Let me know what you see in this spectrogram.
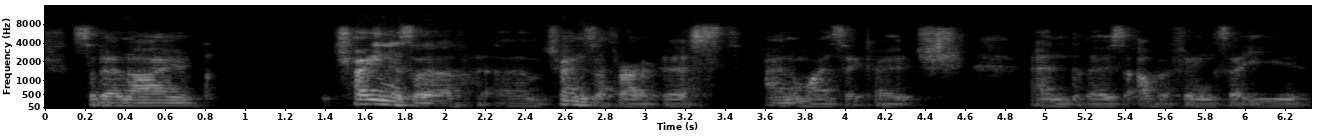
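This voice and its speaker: Somewhat breathy, a man with an English accent speaks at a very deep, low pitch. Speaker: therapist and mindset coach. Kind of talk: interview. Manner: halting.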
